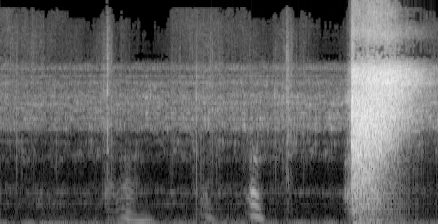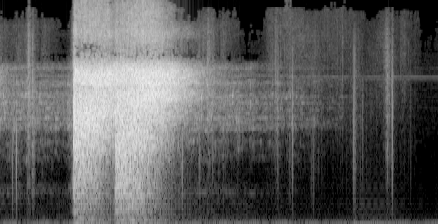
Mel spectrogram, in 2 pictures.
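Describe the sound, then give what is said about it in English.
Two loud gunshots, fired as a long-established signal between neighbors of a remote community and not at a departing car, ring out about a second and a half apart, each a sharp crack trailing off into a lingering echo, over a faint background hum. “Those shots were a long-established signal between the neighbors of that remote community.”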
